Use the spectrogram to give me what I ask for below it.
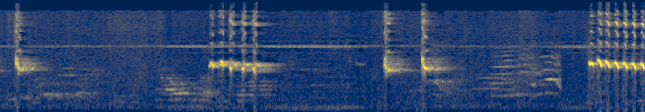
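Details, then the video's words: Captive yellow-vented bulbul song used as a lure to make caged birds sing: bright chattering phrases in short bursts, ending in a rapid run of repeated notes, with a steady high electronic whine throughout. "Pancingan trucukan paling AMPUH bikin cepat bunyi"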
